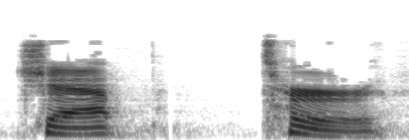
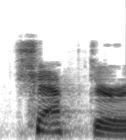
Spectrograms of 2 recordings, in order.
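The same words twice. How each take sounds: First: "Chapter" slowly as chap, pause, ter; split into syllables. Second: Said in the usual way. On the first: Shown as a demonstration. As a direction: break "Chapter" into two separate syllables. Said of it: "tap out the first syllable". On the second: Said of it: "Let's tap out the first syllable in chapter".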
